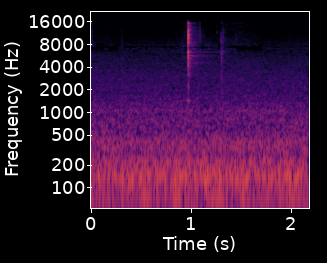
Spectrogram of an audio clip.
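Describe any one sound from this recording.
A plastic part clicks sharply as it is handled.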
